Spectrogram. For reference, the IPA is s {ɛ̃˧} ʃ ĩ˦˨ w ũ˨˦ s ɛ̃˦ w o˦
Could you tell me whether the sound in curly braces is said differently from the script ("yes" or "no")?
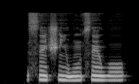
yes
